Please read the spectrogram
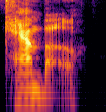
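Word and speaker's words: Kambo: No, what's Kembo? Kembo is frog venom and people take it? – Yeah. It's actually pronounced Cambo.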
